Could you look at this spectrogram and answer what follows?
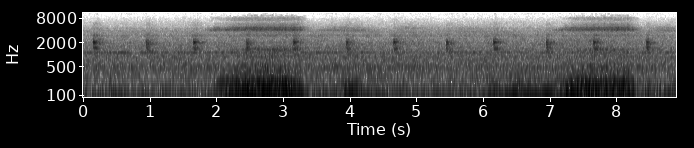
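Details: Sleeping dog snoring on his Lambchop toy: deep, rumbling snores, two long loud ones about five seconds apart with softer breathing between; ordinary sleep snoring.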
